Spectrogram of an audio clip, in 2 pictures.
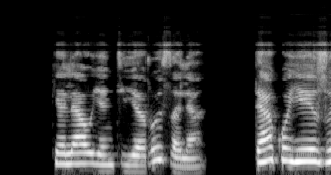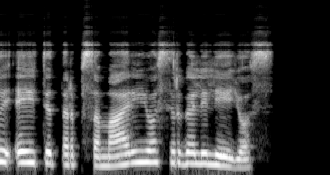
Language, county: Lithuanian, Kaunas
